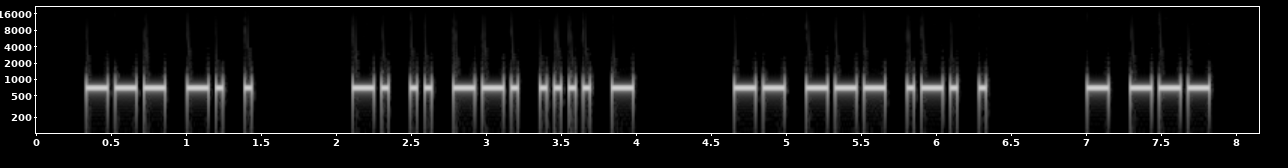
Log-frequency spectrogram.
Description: Morse code, heard as a keyed tone, about 25 wpm, 700 Hz. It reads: ONE NIGHT MORE TO
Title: 2x Word-Spacing - Sentences from Top 300 Words - 25wpm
